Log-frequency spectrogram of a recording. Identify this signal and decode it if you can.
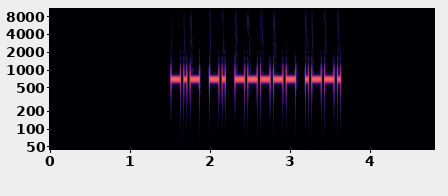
Morse code, heard as a keyed tone, about 30 wpm, 700 Hz. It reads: KN0P
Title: USA Call Signs - 4 Characters - 30wpm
